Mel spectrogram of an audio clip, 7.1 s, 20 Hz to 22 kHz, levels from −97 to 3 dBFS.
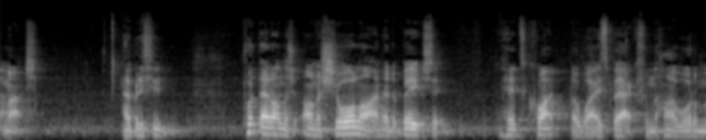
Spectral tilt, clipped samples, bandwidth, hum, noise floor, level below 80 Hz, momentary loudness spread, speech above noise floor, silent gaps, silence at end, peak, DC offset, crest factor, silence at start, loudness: -6 dB/octave; under 0.1%; 13.5 kHz; none; -57 dBFS; -66 dBFS; 15 LU; 29 dB; none; 0 s; -10 dBFS; under 0.1%; 20 dB; 0 s; -29 LUFS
